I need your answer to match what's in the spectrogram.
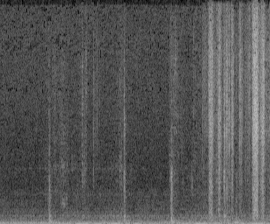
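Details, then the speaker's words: Used luxury diesel SUV, cold start on a frosty morning after glow plugs: deep uneven chug with irregular knocks and stumbles; rough lumpy idle, owner first wondered about immobilizer but ruled it out; heavy smoke afterward. "oh no that doesn't sound good at all does it what a turd you think that's an immobilizer issue"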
